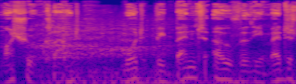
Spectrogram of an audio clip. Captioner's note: explosion banging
